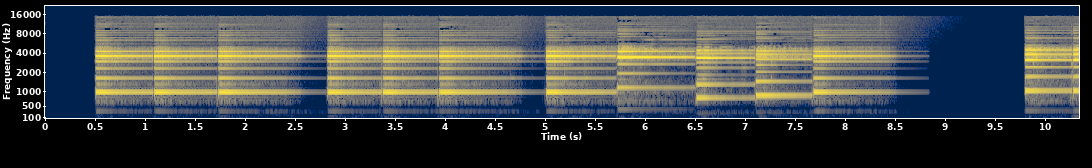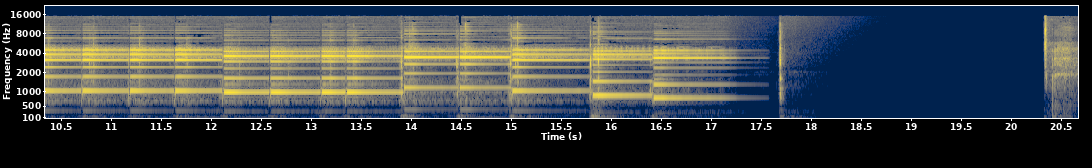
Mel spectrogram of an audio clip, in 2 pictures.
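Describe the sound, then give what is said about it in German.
A children's toy piano, played from a children's piano book, plays a simple melody in bright, bell-like notes, one phrase, a short pause, then the tune again, ending on a sustained tone. No voices. “konnte das Kinderpianobuch nämlich nicht so schnell zur Seite legen und hat nochmal in die Tasten gehauen.”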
